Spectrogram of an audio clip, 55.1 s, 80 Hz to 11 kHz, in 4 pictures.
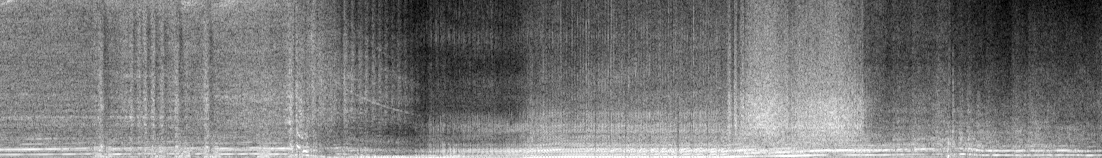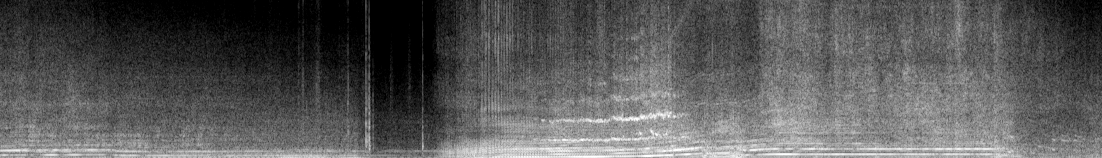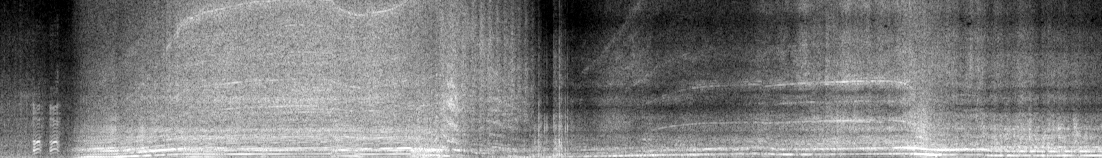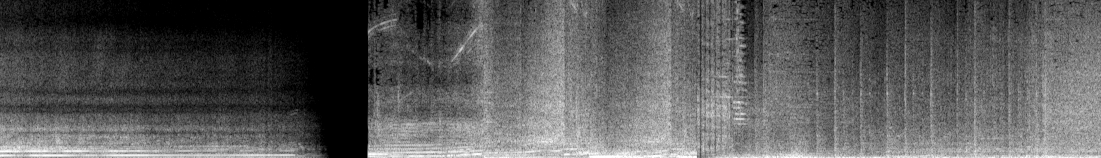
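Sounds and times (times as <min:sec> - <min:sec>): car engine revving: 0:00.0 - 0:18.1, 0:19.2 - 0:27.8, 0:28.4 - 0:45.1, 0:46.0 - 0:50.6.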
